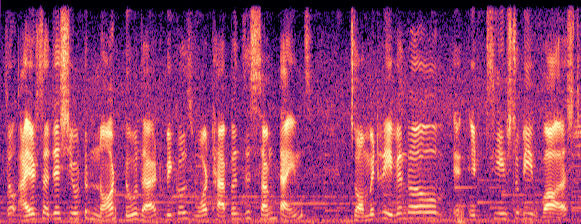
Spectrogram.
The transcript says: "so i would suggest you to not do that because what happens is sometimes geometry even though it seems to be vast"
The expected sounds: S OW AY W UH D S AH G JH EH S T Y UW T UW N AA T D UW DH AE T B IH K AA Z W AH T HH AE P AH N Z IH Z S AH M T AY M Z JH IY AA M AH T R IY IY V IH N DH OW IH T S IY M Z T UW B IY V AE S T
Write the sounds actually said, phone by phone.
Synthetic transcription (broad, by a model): S OW AY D S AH JH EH S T Y UW T UW N AA T D UW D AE T B IH K AA Z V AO T HH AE P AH N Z IH Z S AH M T AY M Z JH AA M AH T R IY IY V IH N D OW IH T S IY M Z T UW B IY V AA S T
